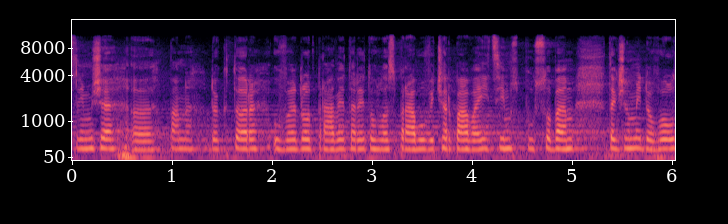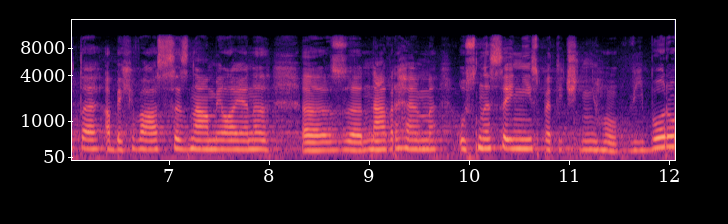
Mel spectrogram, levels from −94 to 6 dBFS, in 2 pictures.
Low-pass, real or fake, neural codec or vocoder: 10.8 kHz; real; none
